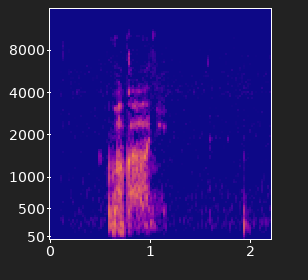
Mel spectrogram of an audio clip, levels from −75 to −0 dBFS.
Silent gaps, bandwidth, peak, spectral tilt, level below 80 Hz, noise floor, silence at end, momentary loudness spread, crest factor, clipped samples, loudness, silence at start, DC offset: none; 11.5 kHz; -12 dBFS; -4 dB/octave; -80 dBFS; -57 dBFS; 0.25 s; 25 LU; 20 dB; under 0.1%; -27 LUFS; 0.55 s; under 0.1%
